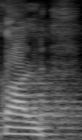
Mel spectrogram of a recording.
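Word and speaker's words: called: double L ई डी सी A double L डी सी ए है तो कपरा मात्र का हो जाएगा डबल एल है तो आधा ल हो जाएगा और ईडी है तो ड हो जाएगा काल्ड काल्ड मीस होता है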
